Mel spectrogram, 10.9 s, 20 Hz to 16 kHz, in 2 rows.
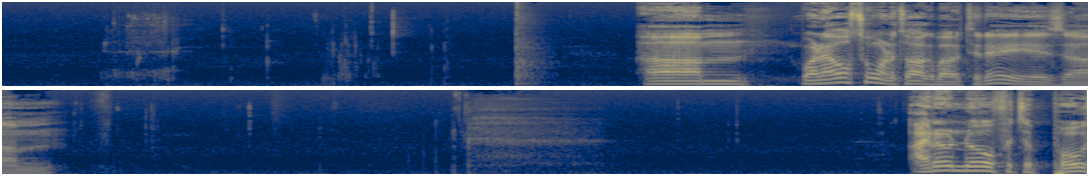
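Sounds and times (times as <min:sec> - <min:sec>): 
person sipping water: 0:00.4 - 0:02.4
gulp: 0:00.5 - 0:02.3
speech: 0:03.2 - 0:05.8, 0:10.0 - 0:10.8.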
